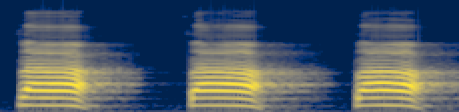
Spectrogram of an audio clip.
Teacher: सा को हम बगैर सीटी के अदा करेंगे।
